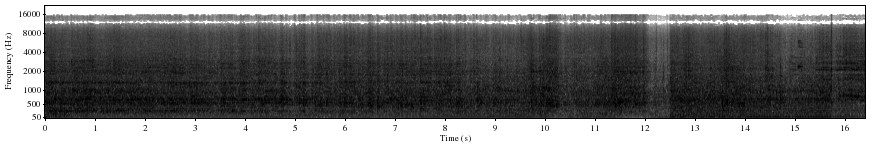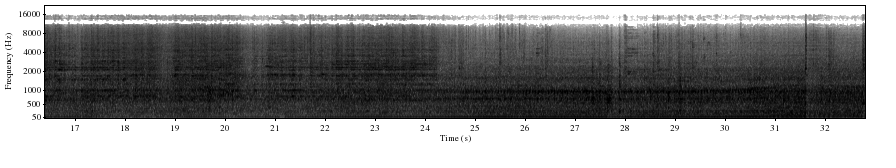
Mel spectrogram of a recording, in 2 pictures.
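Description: Crushed-stone ballast pouring and rattling out of small narrow-gauge hopper wagons onto the track, with shovels scraping and clinking in the gravel. About twelve seconds in, the sound breaks off briefly and a steady low hum joins the gravel noise.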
